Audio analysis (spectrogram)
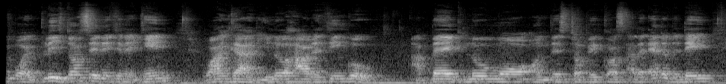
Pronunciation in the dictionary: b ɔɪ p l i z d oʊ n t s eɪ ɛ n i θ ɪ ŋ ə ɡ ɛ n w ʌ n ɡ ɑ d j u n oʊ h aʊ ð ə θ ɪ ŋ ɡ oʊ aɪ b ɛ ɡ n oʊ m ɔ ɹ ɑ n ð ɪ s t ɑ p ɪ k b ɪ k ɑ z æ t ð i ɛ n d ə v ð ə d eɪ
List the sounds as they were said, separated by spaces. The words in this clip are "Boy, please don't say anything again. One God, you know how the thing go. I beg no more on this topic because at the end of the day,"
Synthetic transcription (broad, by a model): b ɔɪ p l i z d oʊ n t s eɪ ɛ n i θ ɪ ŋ ə ɡ ɛ n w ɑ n ɡ ɑ d j u n oʊ h aʊ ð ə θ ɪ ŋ ɡ oʊ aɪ b ɛ ɡ n oʊ m ɔ ɑ n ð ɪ s t ɑ p ɪ k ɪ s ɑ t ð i ɛ n d ə v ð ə d eɪ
